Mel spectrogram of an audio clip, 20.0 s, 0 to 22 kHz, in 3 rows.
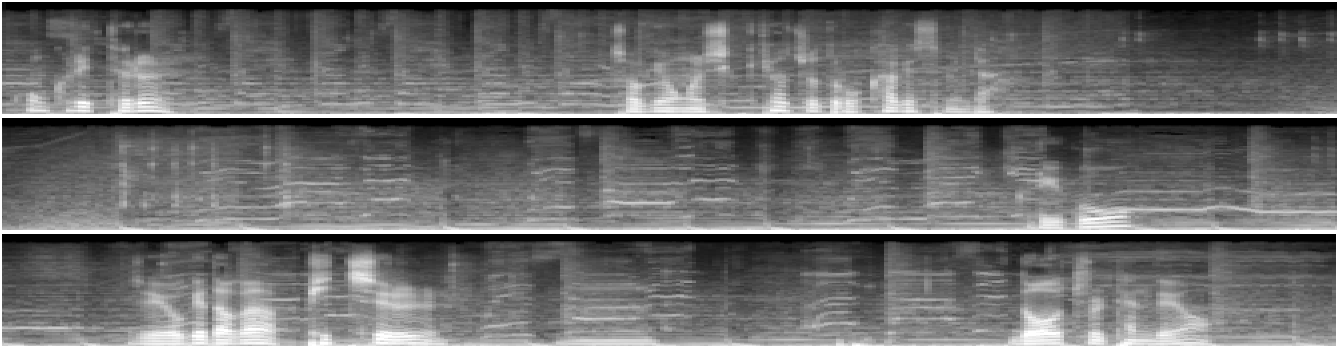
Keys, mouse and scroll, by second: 1.8 right click, 2.8-3.9 drag, 7.3 KP_2, 7.5 KP_0, 9.8-12.8 drag, 13.6-15.4 middle drag, 15.6 middle click.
